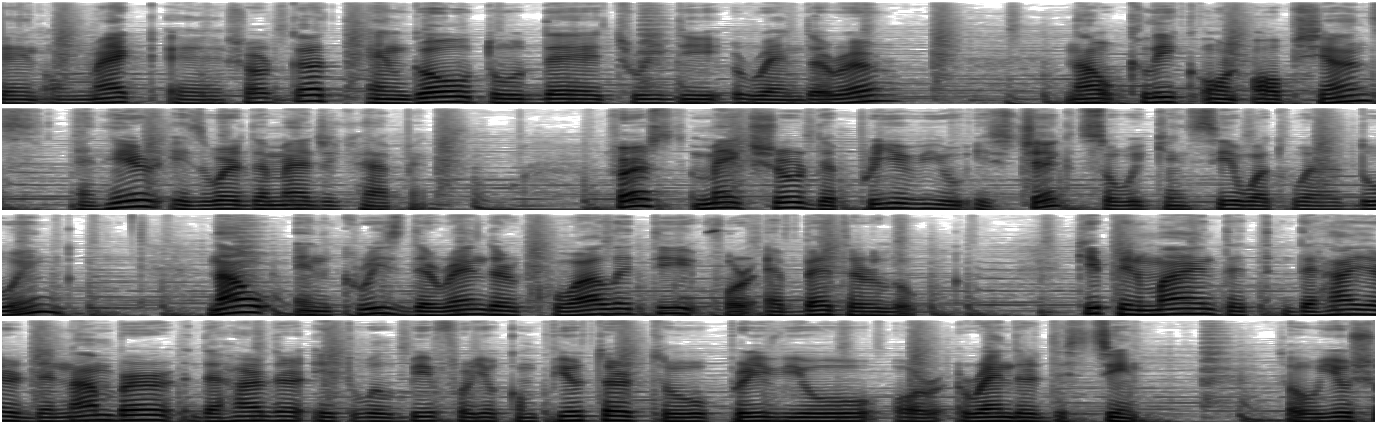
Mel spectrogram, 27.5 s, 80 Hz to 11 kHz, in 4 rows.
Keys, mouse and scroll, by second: 0.8 click, 2.8 click, 6.6 click, 8.3 click, 14.8 click.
